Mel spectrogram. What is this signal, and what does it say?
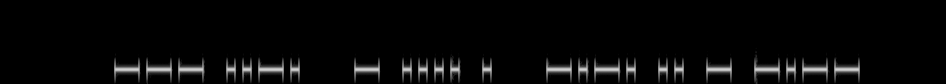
Morse code, heard as a keyed tone, about 16 wpm, 700 Hz. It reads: OF THE CITY
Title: Speed-Racing - Sets of 3 Words 15wpm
